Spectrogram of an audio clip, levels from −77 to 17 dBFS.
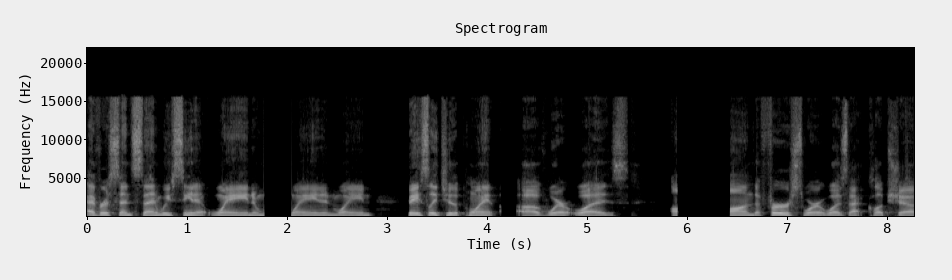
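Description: The speech drops to dead silence three times. At 1.77 s, after "seen it wane and", it goes quiet for 0.28 s and resumes with "wane and wane basically". At 4.14 s, after "basically to the point", a 0.16 s gap precedes "of where it was". At 5.90 s, after "of where it was", the longest gap, 0.53 s, runs until "the first". These are likely Bluetooth stalls: interference delayed packets, the headphone buffer emptied, and playback froze until retransmissions arrived.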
